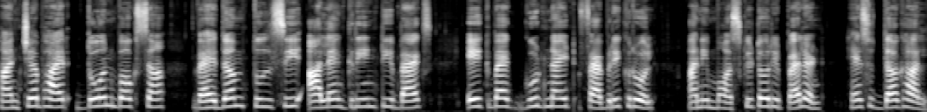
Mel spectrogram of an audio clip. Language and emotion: Goan Konkani, neutral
